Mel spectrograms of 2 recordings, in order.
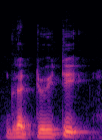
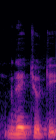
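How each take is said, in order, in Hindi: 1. यह चार अक्षरों में बोला जाता है, 'tyoo-ee' की आवाज़ के साथ। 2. यह तीन अक्षरों में बोला जाता है, 'choo' की आवाज़ के साथ। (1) "ग्रेट्युइटी है" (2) "इसका मतलब ग्रेच्युटी नहीं है"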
